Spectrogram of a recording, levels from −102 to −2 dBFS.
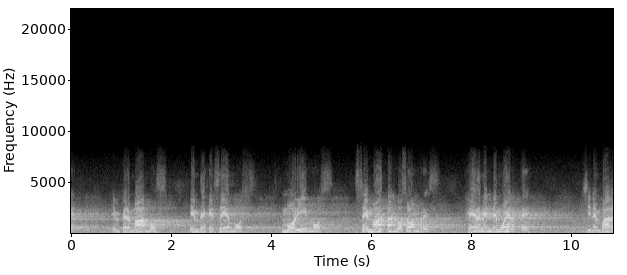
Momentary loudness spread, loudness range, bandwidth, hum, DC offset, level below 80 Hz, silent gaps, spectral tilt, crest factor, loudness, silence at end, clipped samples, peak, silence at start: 16 LU; 3 LU; 6.8 kHz; none; under 0.1%; -44 dBFS; none; -8 dB/octave; 14 dB; -19 LUFS; 0 s; under 0.1%; -6 dBFS; 0 s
